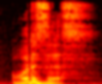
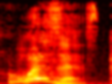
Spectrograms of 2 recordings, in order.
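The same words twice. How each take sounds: First: Soft, deflated disbelief; quiet bafflement. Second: High, exasperated question; exasperated bafflement. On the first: Fan reacting to the backstage scene, quietly baffled. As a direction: ask it softly, at a loss. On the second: Fan reacting to the backstage scene, exasperated. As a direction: pitch it up in disbelief. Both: Retold or imitated.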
